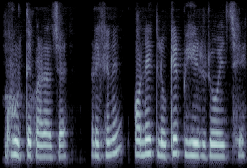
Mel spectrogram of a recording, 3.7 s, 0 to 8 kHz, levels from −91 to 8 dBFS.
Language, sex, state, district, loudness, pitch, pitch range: Bengali, female, West Bengal, Purulia, -18 LUFS, 225 Hz, 210-240 Hz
